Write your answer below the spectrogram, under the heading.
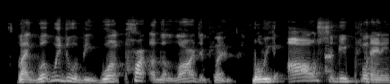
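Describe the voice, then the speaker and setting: A man's energetic voice with vocal fry, fairly quick pacing, and very wide swings in pitch. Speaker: environmental justice professor and nonprofit founder. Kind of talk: interview on a video call. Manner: fast; energetic hype-man delivery.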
